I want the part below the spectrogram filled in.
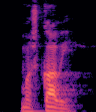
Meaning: moscovium
- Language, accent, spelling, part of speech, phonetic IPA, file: Catalan, Valencia, moscovi, noun, [mosˈkɔ.vi], LL-Q7026 (cat)-moscovi.wav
